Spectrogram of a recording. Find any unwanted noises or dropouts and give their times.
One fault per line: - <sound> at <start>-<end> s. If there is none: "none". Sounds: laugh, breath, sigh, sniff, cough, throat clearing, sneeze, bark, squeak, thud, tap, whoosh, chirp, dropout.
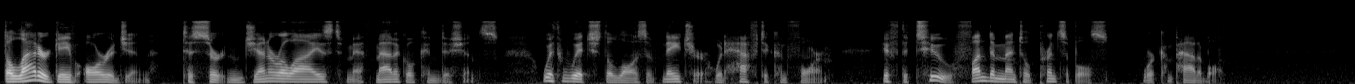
none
